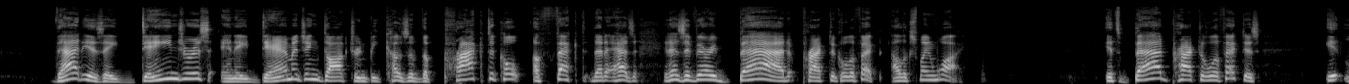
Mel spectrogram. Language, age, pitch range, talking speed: English, 40-59, 165-240 Hz, 140 wpm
